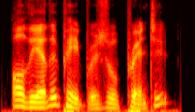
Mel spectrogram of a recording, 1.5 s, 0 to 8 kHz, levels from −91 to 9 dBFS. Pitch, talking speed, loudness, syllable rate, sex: 150 Hz, 285 wpm, -19 LUFS, 8.0 syllables/s, male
